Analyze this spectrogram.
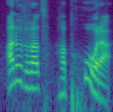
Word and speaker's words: Anuradhapura: So Anuradhapura is how I tend to pronounce it.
